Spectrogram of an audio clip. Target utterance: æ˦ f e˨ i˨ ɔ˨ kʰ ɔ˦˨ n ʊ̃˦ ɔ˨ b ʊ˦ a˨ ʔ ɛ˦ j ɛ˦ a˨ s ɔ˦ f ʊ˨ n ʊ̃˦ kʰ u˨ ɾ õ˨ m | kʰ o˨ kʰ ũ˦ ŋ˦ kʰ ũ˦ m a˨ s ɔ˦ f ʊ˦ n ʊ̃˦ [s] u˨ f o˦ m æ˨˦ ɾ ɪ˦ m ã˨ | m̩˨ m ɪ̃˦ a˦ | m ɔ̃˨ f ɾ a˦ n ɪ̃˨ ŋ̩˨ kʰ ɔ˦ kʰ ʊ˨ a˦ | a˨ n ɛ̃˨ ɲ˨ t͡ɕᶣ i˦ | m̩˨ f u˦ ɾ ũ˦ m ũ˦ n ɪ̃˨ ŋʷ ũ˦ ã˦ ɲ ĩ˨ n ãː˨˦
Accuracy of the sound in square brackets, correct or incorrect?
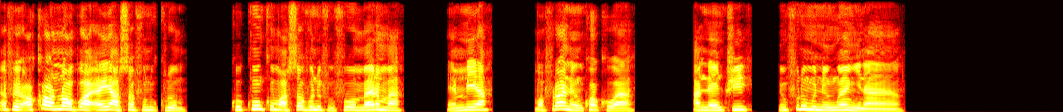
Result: incorrect: f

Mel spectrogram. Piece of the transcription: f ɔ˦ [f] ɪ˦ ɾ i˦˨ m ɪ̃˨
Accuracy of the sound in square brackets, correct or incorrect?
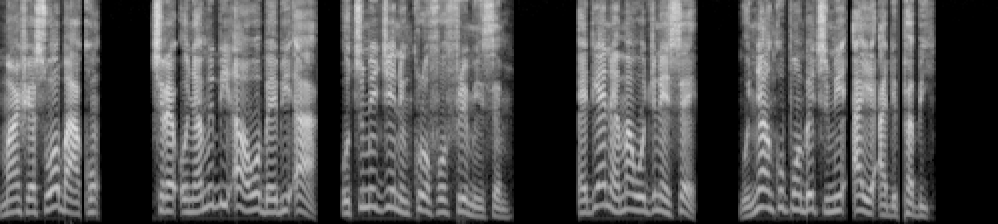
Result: correct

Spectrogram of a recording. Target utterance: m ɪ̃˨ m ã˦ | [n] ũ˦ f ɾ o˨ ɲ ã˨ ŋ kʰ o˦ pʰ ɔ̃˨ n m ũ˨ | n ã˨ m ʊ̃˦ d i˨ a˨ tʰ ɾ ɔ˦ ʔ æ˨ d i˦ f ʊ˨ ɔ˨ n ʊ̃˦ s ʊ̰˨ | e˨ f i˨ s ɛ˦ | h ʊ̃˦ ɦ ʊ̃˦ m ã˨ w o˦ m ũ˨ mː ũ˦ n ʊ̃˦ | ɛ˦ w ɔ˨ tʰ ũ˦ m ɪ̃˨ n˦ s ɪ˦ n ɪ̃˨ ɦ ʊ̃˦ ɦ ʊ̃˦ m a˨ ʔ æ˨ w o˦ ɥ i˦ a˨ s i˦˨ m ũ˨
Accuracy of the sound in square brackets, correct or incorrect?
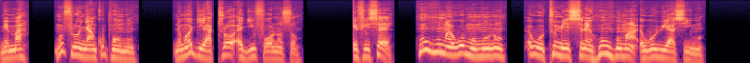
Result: incorrect: m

